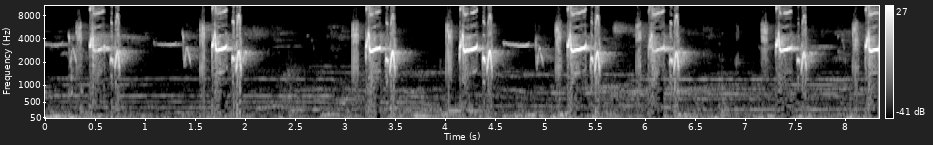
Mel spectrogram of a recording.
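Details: Loud, fierce red-headed prenjak using a fighting-style call: a steady series of sharp chirp bursts, each with a short whistled tail, about one per second for several seconds.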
